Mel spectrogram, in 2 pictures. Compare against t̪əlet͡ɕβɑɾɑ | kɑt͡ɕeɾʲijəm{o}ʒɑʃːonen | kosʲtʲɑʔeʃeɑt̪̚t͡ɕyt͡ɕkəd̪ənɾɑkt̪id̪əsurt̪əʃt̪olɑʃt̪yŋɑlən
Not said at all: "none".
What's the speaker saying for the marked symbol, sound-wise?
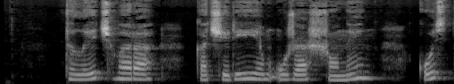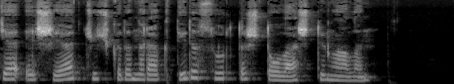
u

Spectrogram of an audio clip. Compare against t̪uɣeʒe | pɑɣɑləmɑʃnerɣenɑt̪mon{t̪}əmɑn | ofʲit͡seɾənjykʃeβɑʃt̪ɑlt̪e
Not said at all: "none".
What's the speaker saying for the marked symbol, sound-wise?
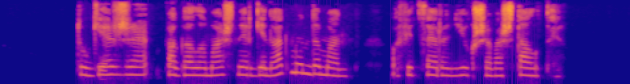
d̪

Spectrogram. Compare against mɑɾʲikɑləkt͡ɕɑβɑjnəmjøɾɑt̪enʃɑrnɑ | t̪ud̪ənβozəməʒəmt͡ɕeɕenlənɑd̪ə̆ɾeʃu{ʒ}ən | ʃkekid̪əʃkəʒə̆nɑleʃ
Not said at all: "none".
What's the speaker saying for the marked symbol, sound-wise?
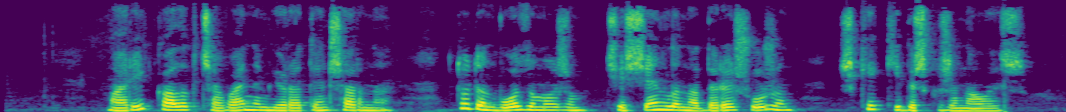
ʒ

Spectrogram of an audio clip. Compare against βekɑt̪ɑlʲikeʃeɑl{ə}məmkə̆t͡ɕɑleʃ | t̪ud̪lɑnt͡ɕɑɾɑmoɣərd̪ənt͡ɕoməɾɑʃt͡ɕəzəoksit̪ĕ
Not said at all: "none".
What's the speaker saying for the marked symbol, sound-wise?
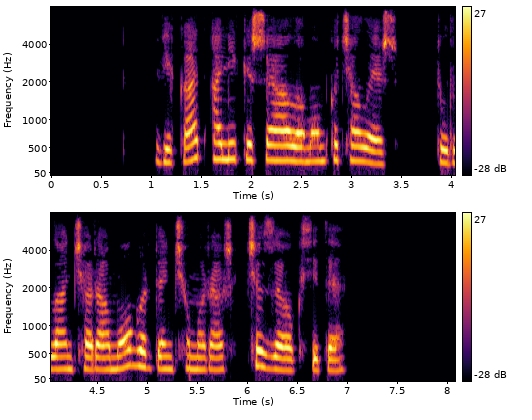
ə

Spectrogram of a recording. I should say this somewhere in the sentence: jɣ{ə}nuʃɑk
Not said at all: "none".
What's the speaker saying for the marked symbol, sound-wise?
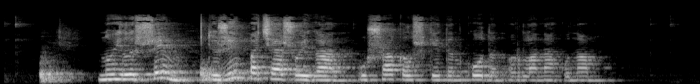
ɑ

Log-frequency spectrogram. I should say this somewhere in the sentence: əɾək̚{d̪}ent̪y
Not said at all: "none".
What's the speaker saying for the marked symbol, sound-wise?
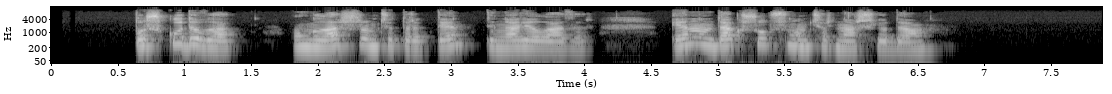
t̪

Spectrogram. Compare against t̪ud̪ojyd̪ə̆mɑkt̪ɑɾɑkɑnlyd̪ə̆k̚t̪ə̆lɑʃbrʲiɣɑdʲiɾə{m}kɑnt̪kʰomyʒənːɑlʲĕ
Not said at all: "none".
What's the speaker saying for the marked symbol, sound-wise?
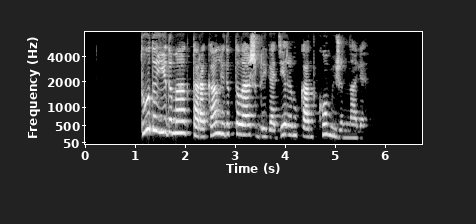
m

